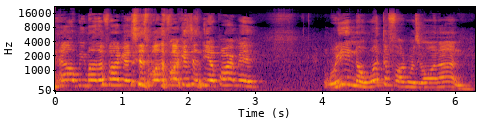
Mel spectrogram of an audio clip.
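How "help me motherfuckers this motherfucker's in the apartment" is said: higher-pitched mock scream for help; retold screaming. Trapped friend calls downstairs to his crew for help, mock screaming. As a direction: cry out as the trapped friend, half-strength. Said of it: "he's screaming".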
